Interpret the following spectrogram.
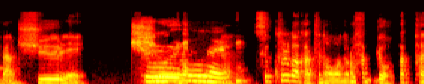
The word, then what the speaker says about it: Schule: Schule, 스쿨과 같은 어원으로 학교, 학파 이런 뜻이 되겠습니다.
